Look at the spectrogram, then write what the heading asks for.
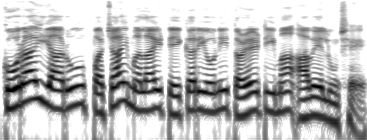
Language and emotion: Gujarati, neutral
